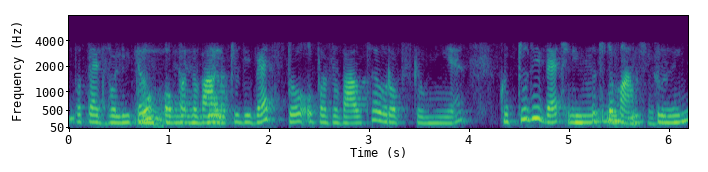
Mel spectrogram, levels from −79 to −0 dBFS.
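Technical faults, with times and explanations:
Throughout, G.729 codec: speech was squeezed through a narrowband low-rate codec, which fits G.729A at 8 kbit/s. Each 10 ms frame is rebuilt from a vocal-tract filter, pitch predictor and a few pulses, so nothing passes above 4 kHz and the voice sounds plainly rough and synthetic.
0.85–0.99 s, 3.83–3.90 s and 5.73–5.80 s, VoIP packet loss concealed by the speech codec: packets went missing, which fits about 100 ms, 20 ms and 40 ms of lost audio. The decoder extended its last pitch and filter at falling gain, producing a buzzy tone or coloured noise that fades, and it sounds weak briefly afterwards.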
